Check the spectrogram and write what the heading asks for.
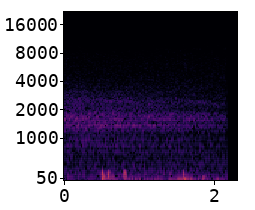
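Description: A few dull, low thumps of footsteps on a concrete stairway, picked up by a body-worn GoPro, over a steady hiss.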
